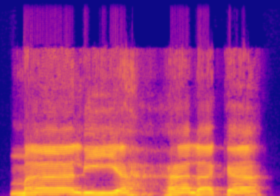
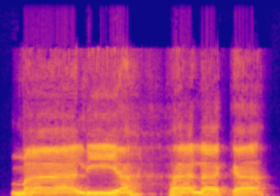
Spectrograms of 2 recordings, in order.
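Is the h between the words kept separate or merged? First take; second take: merged; merged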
